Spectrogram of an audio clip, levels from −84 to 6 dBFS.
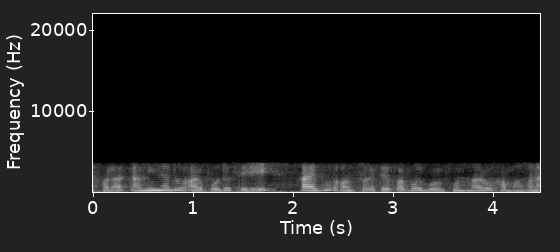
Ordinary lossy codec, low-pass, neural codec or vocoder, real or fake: AAC, 16 kbps; 3.6 kHz; codec, 24 kHz, 0.9 kbps, WavTokenizer, medium speech release version 1; fake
